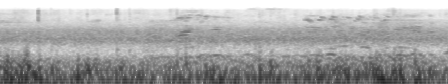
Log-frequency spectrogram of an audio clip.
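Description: Players' distant shouts and calls on an outdoor football pitch over a steady low rumble of wind on the microphone, with a few sharp knocks of the ball being kicked.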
